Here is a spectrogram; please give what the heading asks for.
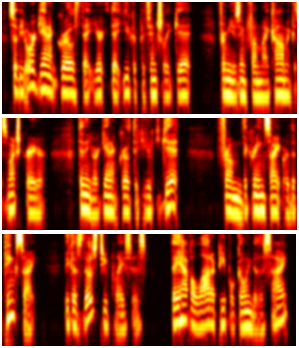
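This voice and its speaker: A man speaking in a calm, soothing voice, earnestly explaining his plans in a relaxed podcast chat. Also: mid-range voice, vocal fry, husky, no echo, studio quality. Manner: earnest, explains patiently with repetition. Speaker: guest, comic crowdfunding site founder. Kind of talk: casual podcast conversation.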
